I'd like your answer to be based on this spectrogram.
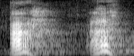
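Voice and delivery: high, loud gloating taunt; mocking gloat. [name] burlándose de Jairo con sarcasmo fuerte. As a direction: rub it in with a cackling sneer.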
